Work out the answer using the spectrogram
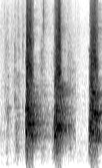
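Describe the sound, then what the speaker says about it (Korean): A pet dog named Rowoon barks loudly at a visitor arriving after the doorbell, three sharp, close barks spaced about half a second apart, with faint whimpering noise before the first. "집에 초인종을 오거나 했을 때 반응이 저렇게 많이 짖는 편이에요"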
